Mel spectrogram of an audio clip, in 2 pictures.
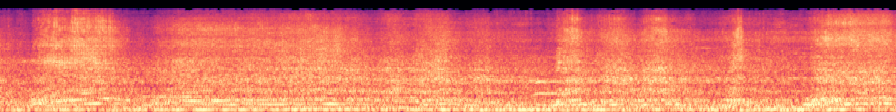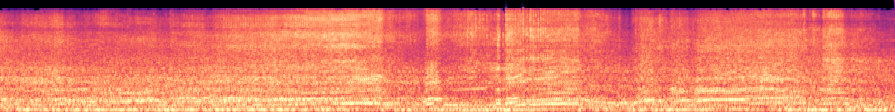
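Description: Lifted off-road pickup truck's engine revving up and down over and over as it is driven hard around a dirt track, over a steady low drone.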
